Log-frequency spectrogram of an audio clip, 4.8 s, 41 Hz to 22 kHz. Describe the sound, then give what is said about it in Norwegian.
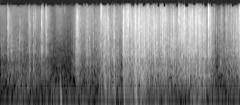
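A Sørlandschips potato chip bag, sea salt and apple vinegar flavour, crinkles and crackles in dense, irregular bursts, faint at first and then growing louder and more continuous, with sharp plasticky crackles throughout and no voices. “Sæbla sprø sommerpakker i 50 chipsposer.”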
